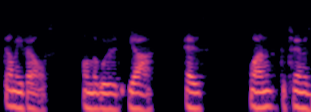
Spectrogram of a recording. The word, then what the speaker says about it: Yah: The dot in the hay is a mapique which shows the hay as a consonant to be pronounced.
